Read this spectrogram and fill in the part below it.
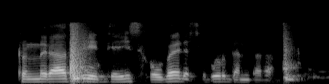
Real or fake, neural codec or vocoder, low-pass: fake; codec, 16 kHz, 1 kbps, X-Codec, HuBERT features, trained on general audio; 7.2 kHz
